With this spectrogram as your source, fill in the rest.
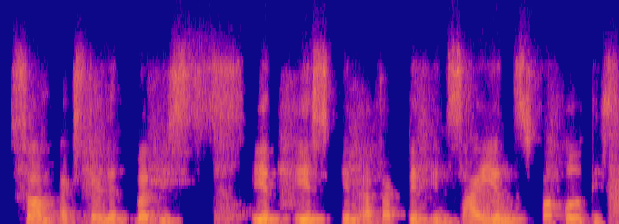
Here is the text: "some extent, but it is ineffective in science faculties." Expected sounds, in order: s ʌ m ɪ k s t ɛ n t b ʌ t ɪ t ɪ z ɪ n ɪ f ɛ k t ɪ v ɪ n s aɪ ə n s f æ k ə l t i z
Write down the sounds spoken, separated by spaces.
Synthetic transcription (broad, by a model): s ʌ m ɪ k s t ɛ n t b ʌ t ɪ t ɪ s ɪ n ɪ f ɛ k t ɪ f ɪ n s aɪ ə n s f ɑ k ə l t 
